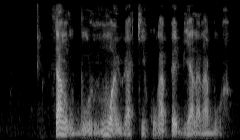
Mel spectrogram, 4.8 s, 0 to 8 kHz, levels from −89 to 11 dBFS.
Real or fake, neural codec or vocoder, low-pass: fake; vocoder, 22.05 kHz, 80 mel bands, HiFi-GAN; 7.2 kHz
